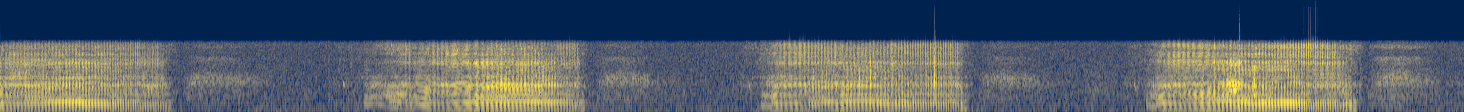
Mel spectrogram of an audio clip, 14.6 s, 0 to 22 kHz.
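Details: Person snoring again, keeping the recorder awake: loud, regular vibrating snores on the in-breath with quieter out-breaths, about 16 breaths a minute; heavy snoring.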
